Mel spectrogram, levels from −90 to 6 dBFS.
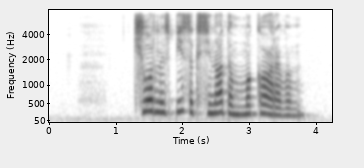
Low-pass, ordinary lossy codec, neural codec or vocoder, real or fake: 7.2 kHz; none; none; real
